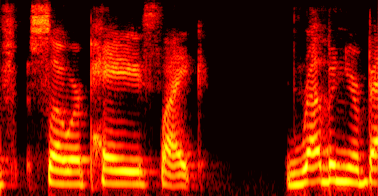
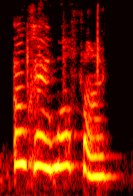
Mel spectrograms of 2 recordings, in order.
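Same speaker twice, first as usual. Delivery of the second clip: high, huffy "fine" while conceding the point; grudging acceptance; 12 semitones higher, faster than usual. Retold or imitated. To boyfriend after his lesson, a high grudging huff. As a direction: give in, but make it sound like a sulk.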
